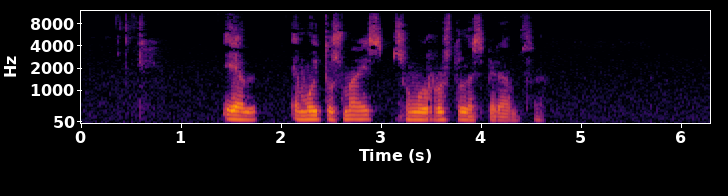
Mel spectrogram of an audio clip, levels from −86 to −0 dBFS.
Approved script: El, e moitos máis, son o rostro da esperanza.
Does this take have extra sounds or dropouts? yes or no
no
